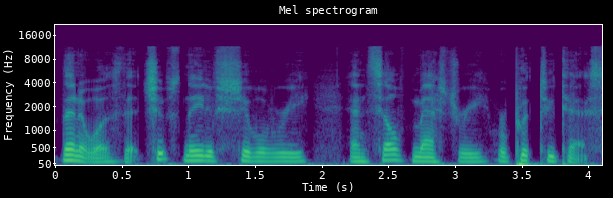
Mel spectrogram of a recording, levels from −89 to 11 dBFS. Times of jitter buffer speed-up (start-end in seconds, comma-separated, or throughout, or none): none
